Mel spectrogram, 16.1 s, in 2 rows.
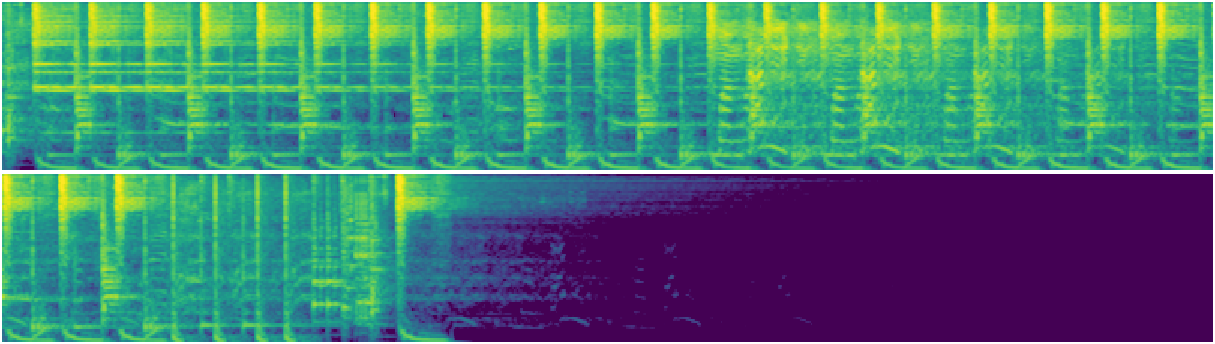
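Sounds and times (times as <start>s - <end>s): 
dj remix song: 0.0s - 11.4s.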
